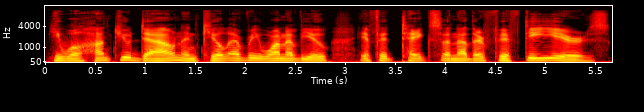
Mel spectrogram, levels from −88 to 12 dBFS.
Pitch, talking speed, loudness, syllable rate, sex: 125 Hz, 180 wpm, -21 LUFS, 4.6 syllables/s, male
